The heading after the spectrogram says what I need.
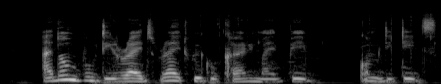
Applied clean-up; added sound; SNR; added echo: neural mask model RNNoise.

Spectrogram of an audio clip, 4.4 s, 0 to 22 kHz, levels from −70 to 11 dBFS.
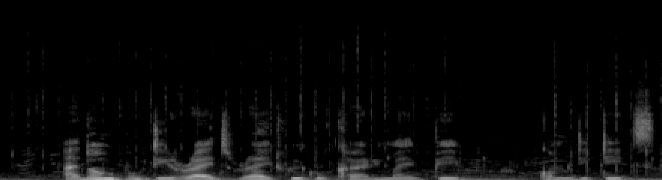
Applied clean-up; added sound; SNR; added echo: none; Crowd; 17 dB; none.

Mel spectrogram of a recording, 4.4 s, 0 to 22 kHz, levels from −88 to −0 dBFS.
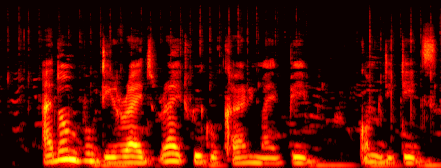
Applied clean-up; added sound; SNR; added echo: classical method Wiener filter.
